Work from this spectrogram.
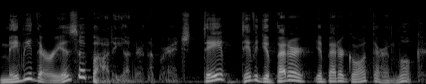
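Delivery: put-on light Irish accent, swooping and high. Retelling how friends reacted to a body under the bridge, quoting them: slightly Irish accent. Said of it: "That was sounding a little Irish".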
